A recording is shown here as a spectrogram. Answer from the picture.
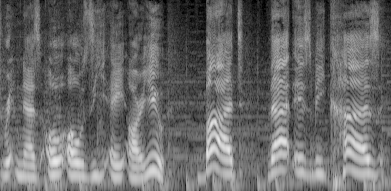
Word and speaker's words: Ōzaru: And pay attention, it's not pronounced Uzaru, it's Ozaru.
